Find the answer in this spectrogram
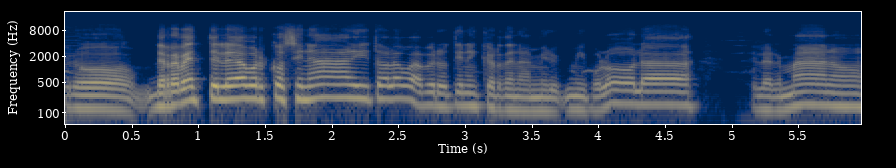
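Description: This speaker moves at a moderate pace with very wide pitch swings. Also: man, fairly high pitch for a man. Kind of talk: casual chat.

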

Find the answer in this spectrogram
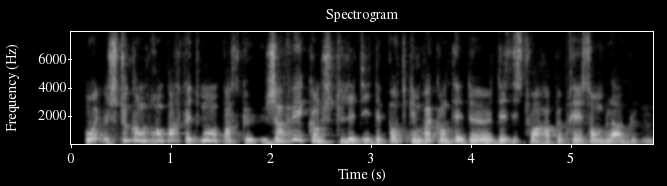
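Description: A man speaks at a high pitch and a fairly quick pace. His intonation is lively. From Algeria. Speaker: caller. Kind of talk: personal story on a call-in show.

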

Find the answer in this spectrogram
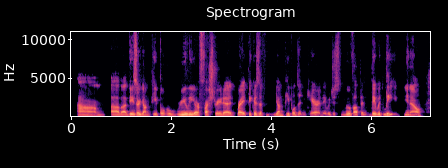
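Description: A man with an American accent at a medium pitch, fairly quick with hardly any pauses, ordinary pitch variation, and a dry, close sound with no echo. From US state of Georgia. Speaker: graduate researcher on the Balkans. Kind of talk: casual interview.

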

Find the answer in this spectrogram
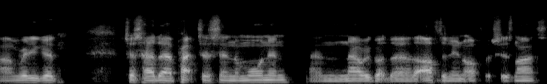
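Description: Pitched very deep and low, a man talks at a fairly quick pace. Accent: southern English. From southern England, Brighton. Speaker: professional basketball player. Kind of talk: interview. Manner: halting, many fillers.

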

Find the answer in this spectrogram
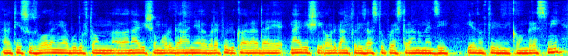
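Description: The voice moves at a very fast pace in a monotone, flat intonation with very even loudness. Noticeable background noise is present. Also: man, fairly low pitch for a man. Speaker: politician, former defence minister. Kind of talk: political interview.

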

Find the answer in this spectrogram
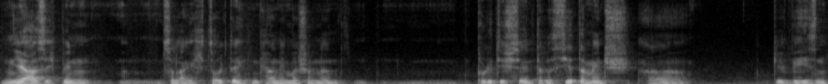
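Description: Somewhat breathy and very deep, low in pitch, a man speaks at a fairly slow pace with ordinary pitch variation and long, frequent pauses. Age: 40s. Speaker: podcast co-host. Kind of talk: casual chat.

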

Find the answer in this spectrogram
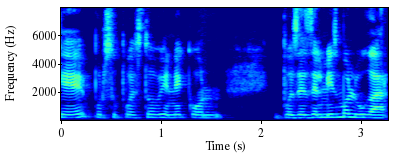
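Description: Fairly high female voice, delivered in a flat monotone. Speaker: podcast host and tarot reader. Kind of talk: reading her own affirmations aloud; casual solo monologue.

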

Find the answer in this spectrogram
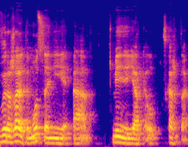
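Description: A man with an unremarkable speaking voice and a fairly high pitch talks with ordinary pitch variation. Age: 20s. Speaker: school teacher. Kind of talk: panel discussion.

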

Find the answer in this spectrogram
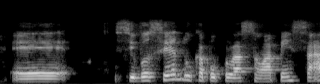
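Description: A man speaks with a fairly high pitch. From Brazil, São Luís, Maranhão. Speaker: nutritionist. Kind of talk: radio interview. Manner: hesitant, many fillers.

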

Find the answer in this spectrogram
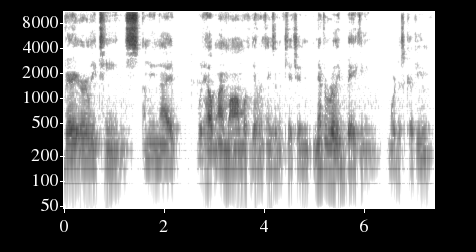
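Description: Audible room echo surrounds a man whose very deep, low voice has a dark, mellow tone. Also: lively intonation, moderate pace. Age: 40s. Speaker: chef and food truck owner. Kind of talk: interview.

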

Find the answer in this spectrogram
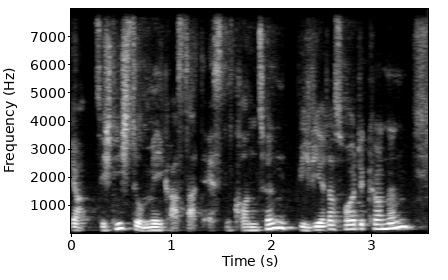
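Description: Vocal fry at a moderate pace. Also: man. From East Germany. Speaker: podcast host, self-improvement coach. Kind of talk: solo podcast monologue. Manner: hesitant, many fillers.

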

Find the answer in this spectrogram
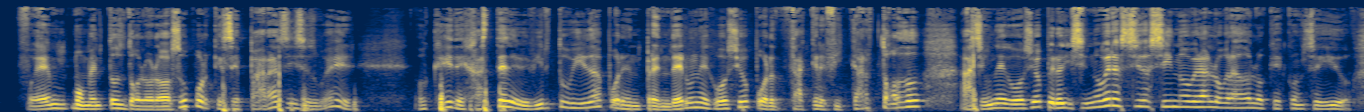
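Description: Over noticeable background noise, a man talks at a moderate pace with a fairly high pitch. His tone is animated and his intonation lively. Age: 30s. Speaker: podcast host and author. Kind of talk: personal monologue. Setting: walking around his apartment.

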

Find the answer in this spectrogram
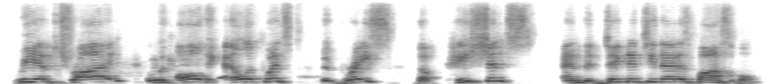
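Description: An extremely high male voice at a moderate pace with ordinary pitch variation. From Nigeria. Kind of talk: heated panel discussion.

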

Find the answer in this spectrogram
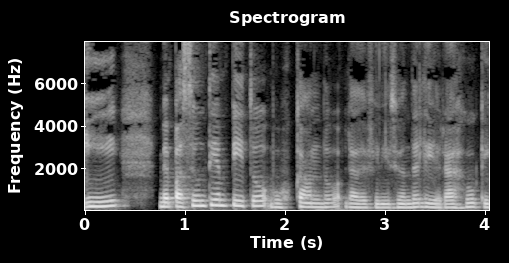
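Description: Her voice sits at a medium pitch with a dark, mellow tone. The woman keeps a moderate pace. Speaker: podcast host. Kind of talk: solo podcast monologue. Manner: animated.

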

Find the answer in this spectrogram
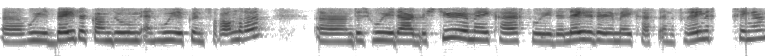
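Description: With a normal speaking voice, a woman talks at a fairly quick pace, her fairly high pitch following a fairly even intonation. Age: 20s. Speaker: sports federation marketer. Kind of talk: podcast interview.

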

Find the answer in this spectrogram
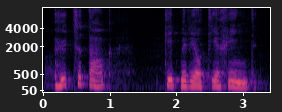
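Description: A woman with a Zug accent speaks very slowly, her pitch very deep and low and her tone dark and mellow. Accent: Swiss German (Zug dialect). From Switzerland, Zug. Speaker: retired children's nurse, oral history interviewee. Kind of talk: oral history storytelling.

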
